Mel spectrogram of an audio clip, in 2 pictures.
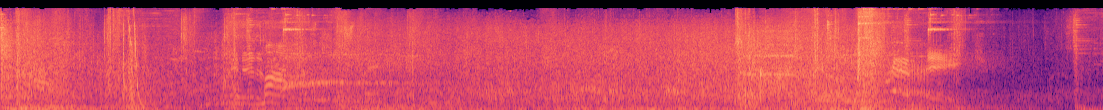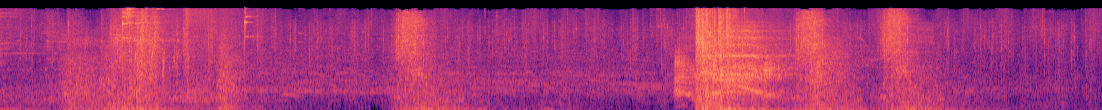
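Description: Magical blasts and clashing weapons burst in a busy fight.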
